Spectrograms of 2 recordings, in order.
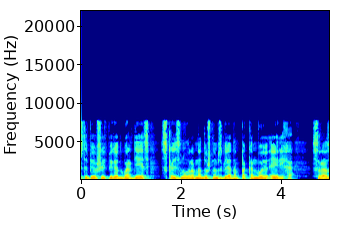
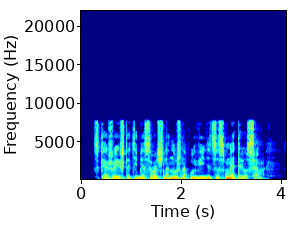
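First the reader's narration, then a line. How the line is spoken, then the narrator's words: Quiet. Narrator (Russian): тихо произнес Эрих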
